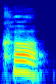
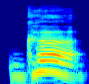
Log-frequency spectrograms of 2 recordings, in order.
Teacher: महाप्राण में ज्यादा हवा निकलती है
